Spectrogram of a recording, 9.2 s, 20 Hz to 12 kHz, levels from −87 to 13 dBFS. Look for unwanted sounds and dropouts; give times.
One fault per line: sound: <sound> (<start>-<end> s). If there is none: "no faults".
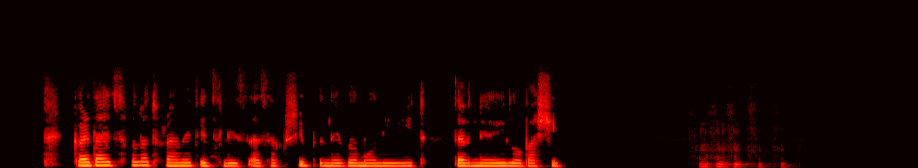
sound: laugh (6.9-8.0 s)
